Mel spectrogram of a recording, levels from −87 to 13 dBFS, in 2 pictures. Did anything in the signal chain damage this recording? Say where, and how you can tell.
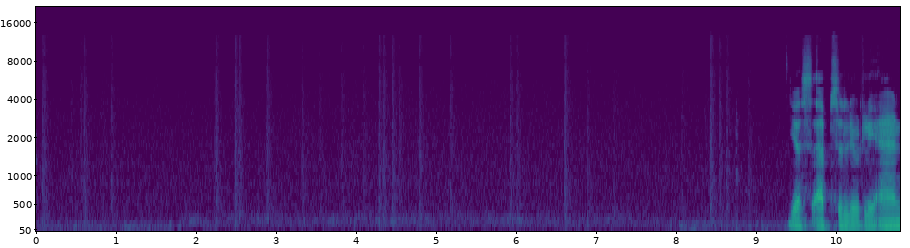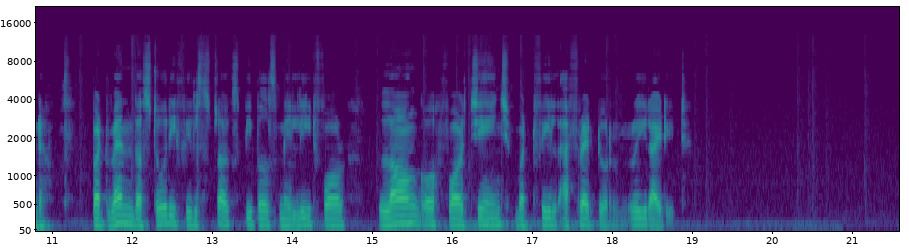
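No, nothing along the chain has harmed this speech, and the only thing underneath it is the room's own background noise, sitting about 45 dB below the talking, which belongs to the recording itself.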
